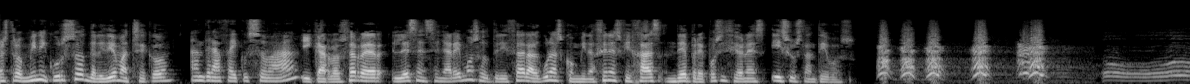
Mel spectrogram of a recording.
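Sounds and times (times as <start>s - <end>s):
speech: 0.0s - 8.8s
dog barking in sharp loud bursts: 8.8s - 10.9s
dog whining: 8.8s - 11.8s.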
